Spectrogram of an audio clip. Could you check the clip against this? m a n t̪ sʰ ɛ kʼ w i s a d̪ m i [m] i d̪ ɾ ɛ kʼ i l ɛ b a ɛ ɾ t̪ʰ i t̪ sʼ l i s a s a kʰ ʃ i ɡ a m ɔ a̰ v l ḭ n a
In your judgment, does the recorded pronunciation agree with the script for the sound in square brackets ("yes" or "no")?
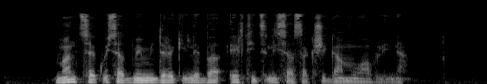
yes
